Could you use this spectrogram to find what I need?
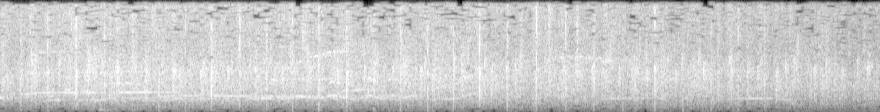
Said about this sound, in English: So if you could just give them another round of applause.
